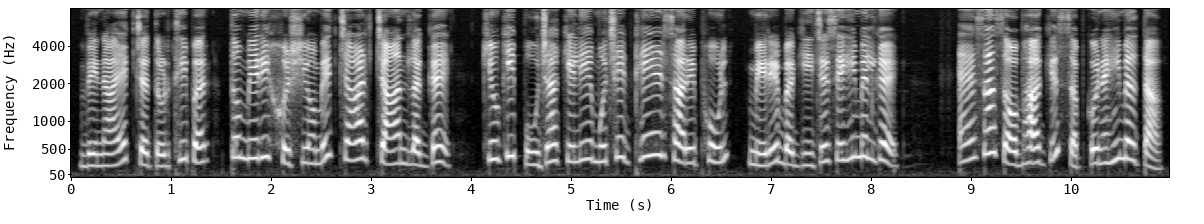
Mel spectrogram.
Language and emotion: Hindi, happy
